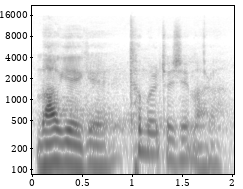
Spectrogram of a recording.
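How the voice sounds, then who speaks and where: A man preaching a sermon as pastor, his delivery swinging from hushed murmurs to loud, emphatic outbursts. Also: mid-range voice, measured pace, creaky, breathy edge. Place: church sanctuary. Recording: long church reverb.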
